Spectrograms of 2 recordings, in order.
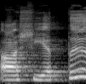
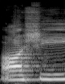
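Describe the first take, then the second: First: The word ends on a t sound. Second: The word ends on a long ee vowel. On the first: "ആഷിയത്ത് എന്ന് പറഞ്ഞിട്ട് നമ്മൾ വഖഫ് ചെയ്യൂല" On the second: "ഈ ആഷീ എന്ന് പറഞ്ഞ് വഖഫ് ചെയ്യൂല"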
